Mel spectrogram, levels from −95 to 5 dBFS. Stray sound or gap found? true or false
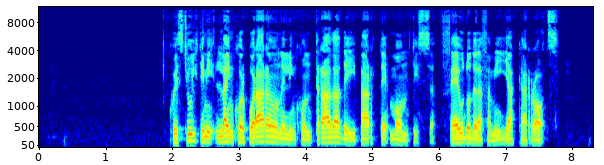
false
